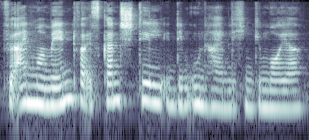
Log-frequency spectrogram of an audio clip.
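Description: A woman's voice: fairly low pitch, a little fast. Woman narrating a suspenseful story. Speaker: audiobook narrator. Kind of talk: scripted narration.

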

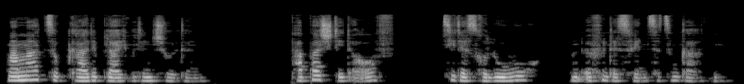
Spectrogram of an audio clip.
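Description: A woman reading her own children's book aloud in lively storyteller narration. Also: on the low side, unhurried, breathy edge. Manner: lively storytelling, voicing the characters.

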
